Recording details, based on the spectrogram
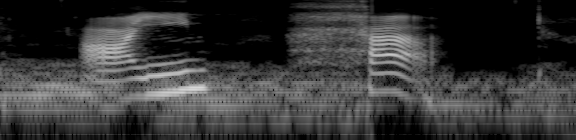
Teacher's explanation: وسط حلق درمیان کا حصہ، یہاں سے عین اور ہا ادا ہوتا ہے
